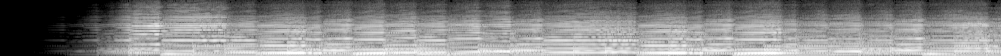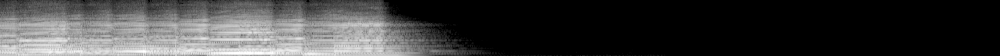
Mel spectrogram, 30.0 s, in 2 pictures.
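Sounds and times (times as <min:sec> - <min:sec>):
waltz music: 0:01.5 - 0:21.4.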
